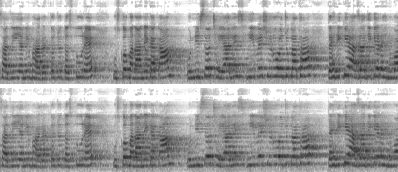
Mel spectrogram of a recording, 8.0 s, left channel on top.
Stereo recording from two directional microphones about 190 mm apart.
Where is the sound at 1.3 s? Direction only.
20° left (ahead or behind).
